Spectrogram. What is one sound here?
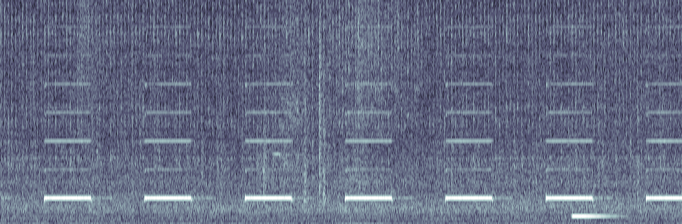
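A truck's reversing alarm beeps steadily about once a second.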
